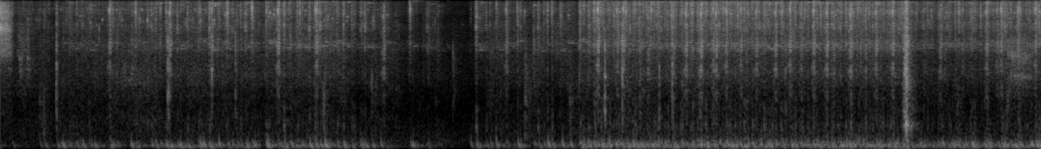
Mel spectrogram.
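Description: Horse hooves clip-clop in a video game battle, a steady, moderately loud rhythm over low engine-like rumble, with a brief dropout midway.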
